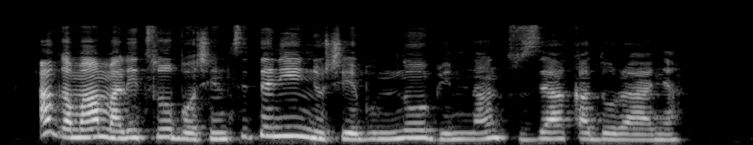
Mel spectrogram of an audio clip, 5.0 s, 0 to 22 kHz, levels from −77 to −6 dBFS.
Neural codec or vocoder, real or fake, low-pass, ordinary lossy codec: none; real; none; none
